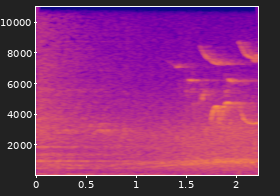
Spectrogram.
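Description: Outdoor background ambience: a steady low rumble, with thin, high bird chirps and whistles coming in over it near the end.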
